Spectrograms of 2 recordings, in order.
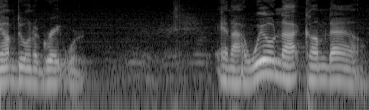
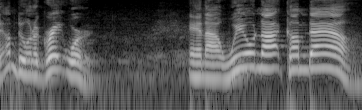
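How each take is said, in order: First: Said in the usual way. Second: Loud, emphatic declaration, rising in force and slowing; like you mean it. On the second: Shown as a demonstration. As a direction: proclaim it with full conviction for the congregation to repeat. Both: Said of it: "you gotta say it like you mean it".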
